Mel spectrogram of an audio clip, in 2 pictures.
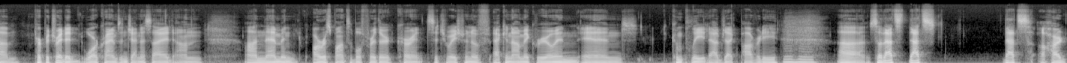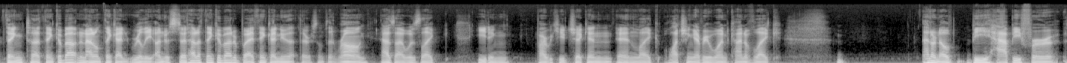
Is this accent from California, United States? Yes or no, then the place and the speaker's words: yes; San Diego, California, United States; I do remember growing up in San Diego, it was just all about like my neighborhood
